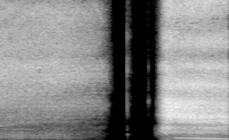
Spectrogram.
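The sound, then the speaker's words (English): A deep breath is drawn in through the nose as a soft, steady hiss for about a second; after a brief silence, a louder, rougher rush of air follows. “Everybody take a giant deep breath in through your nose”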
